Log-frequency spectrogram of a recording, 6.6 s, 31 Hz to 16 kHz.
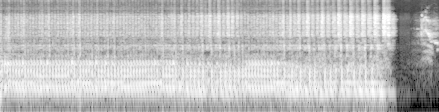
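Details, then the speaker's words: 125 cc pit bike single runs slightly uneven then cuts out once throttle closes; won't hold idle, owner suspects carburettor. "To prostě nejde, vole. Já vypnu prostě plyn, dám jakoby od plynu ruku pryč a on to chcípne."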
